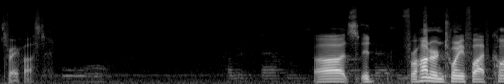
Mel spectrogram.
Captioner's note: voiceover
